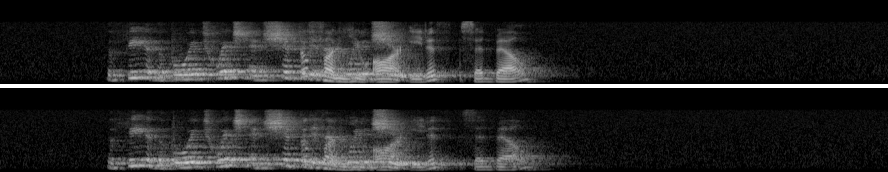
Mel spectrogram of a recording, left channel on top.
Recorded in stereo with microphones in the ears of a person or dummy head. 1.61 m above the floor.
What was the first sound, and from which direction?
A woman speaking, 65° left (ahead or behind).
